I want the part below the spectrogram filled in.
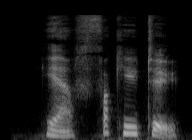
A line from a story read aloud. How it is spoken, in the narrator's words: John muttered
